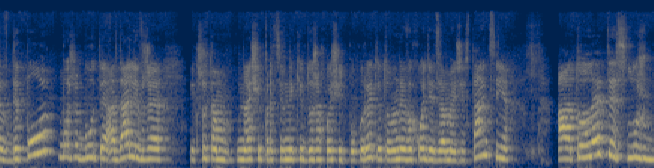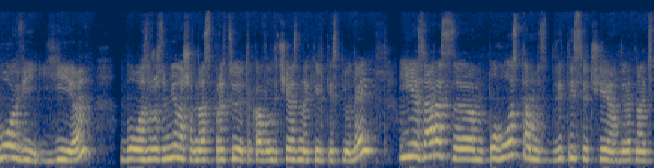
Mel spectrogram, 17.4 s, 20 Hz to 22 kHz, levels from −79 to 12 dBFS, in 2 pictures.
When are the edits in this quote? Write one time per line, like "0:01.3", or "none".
none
